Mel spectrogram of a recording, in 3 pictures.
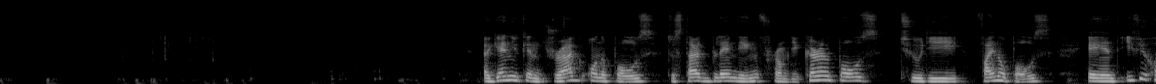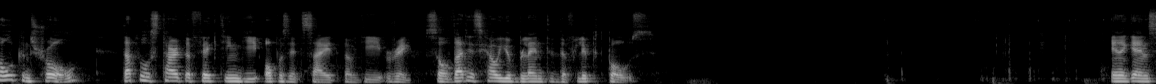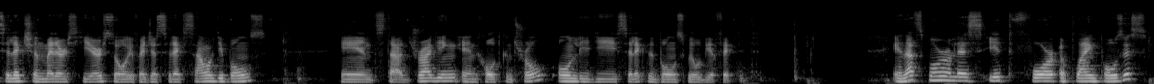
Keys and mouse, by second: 0.2 middle drag, 0.4 a, 0.7 click, 1.0 click, 1.1 Tab, 1.3 a, 1.6 alt+r, 1.9 alt+g, 2.0 alt+s, 2.3 shift+middle click, 3.4 click, 3.8 middle click, 4.0 shift+middle click, 5.8 click, 20.7 middle click, 21.2 click, 21.4 click, 21.5 alt+r, 21.6-22.0 middle drag, 22.2 middle drag, 23.0 middle drag, 23.5-24.0 drag, 25.4-25.8 ctrl+drag, 31.0 middle click, 31.2 alt+a, 31.2-31.7 middle drag, 31.8 shift+middle drag, 34.6 a.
